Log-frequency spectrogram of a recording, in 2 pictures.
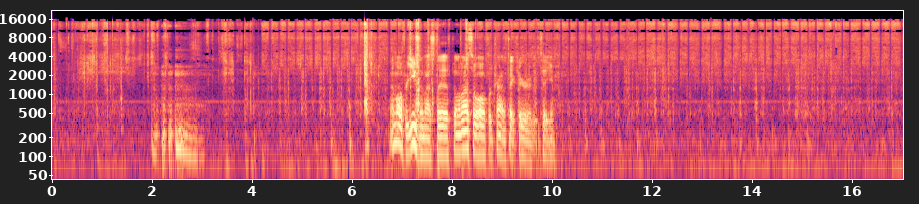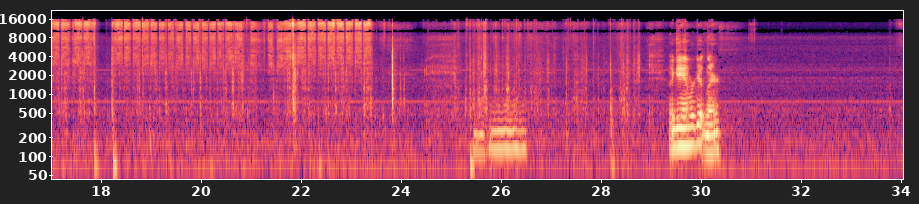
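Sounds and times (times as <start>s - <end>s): hand rubbing metal: 0.0s - 23.4s.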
